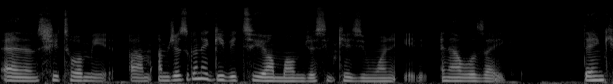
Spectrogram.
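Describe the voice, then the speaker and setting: Speaking with a non-native accent, a woman with a fairly low pitch and a dark, mellow tone shows ordinary pitch variation in a very clean recording with a silent background. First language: not English. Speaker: podcast host. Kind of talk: casual solo podcast monologue. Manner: casual, hesitant with fillers.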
